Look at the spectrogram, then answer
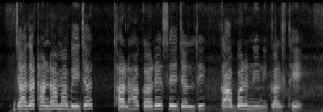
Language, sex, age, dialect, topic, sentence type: Chhattisgarhi, female, 18-24, Northern/Bhandar, agriculture, question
